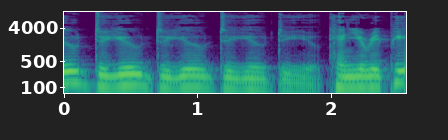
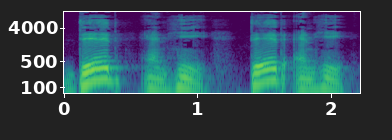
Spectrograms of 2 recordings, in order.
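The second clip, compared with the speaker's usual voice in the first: slow word by word; slower than usual. Shown as a demonstration. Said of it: "start recognizing this combination".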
